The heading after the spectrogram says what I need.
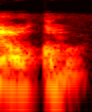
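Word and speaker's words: القمر: a sun letter, you would know when you see it to say ashamsu. Even if there wasn't, a shadda there, you say ashamsu. And even without qamar, if there was no sukoon there put there for us conveniently, because we know that the qaf is a moon letter, we'll say al qamar.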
